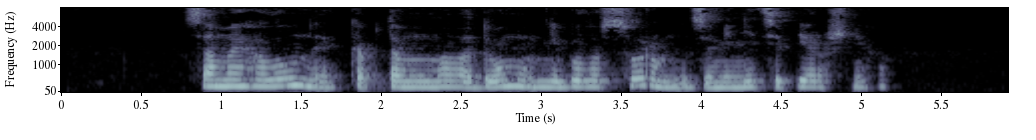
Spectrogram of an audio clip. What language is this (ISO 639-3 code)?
bel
